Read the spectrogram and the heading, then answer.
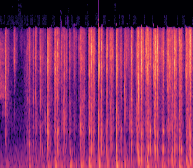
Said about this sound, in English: Um, I'm hacking away right now. Yeah, no, you're not. You're not tapping the keys. I can't hear the keys going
